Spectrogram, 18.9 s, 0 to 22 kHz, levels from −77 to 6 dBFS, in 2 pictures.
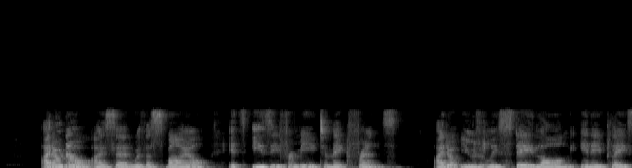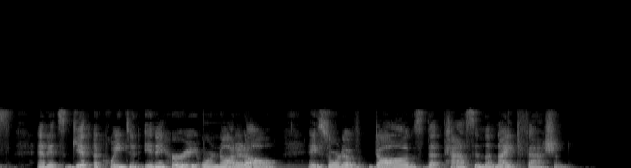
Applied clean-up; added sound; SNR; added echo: neural separator model SepFormer DNS4.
